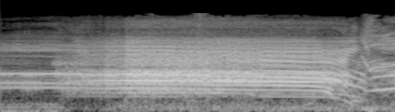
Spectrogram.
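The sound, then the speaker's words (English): Loud, shrill screaming from the characters Oscar, Ernie and Bernie screaming at one another, held for nearly two seconds, with voices seeming to overlap, before the pitch suddenly drops away at the end. No words are spoken. “They scream at one another.”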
